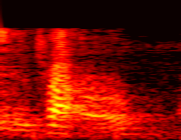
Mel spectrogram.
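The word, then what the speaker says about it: lutrao (λυτρόω): One is lutrao, that's how that's pronounced, to release on receipt of a ransom.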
